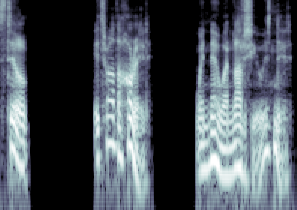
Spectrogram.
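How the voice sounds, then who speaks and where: A man voicing a gentle young woman who speaks in a hesitant, plaintive, confiding way in an audiobook. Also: lowish voice, big pitch swings, unhurried, gravelly, slightly rough, dry recording, studio quality, heavily acted. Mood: gloomy, plaintive.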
